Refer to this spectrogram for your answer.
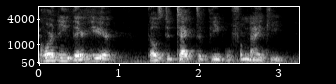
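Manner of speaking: mock cool, composed, very calm delivery. Retelling a phone call from a friend about visiting detectives: imitating Lou speaking very calmly. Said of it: "like, very calm".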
